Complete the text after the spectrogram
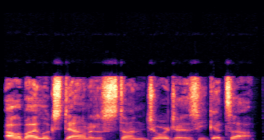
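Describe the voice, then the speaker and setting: A man's voice: on the high side, brisk, creaky, a little mellow. A man reading fiction aloud as an audiobook narrator, in a dramatic scripted storytelling style.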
